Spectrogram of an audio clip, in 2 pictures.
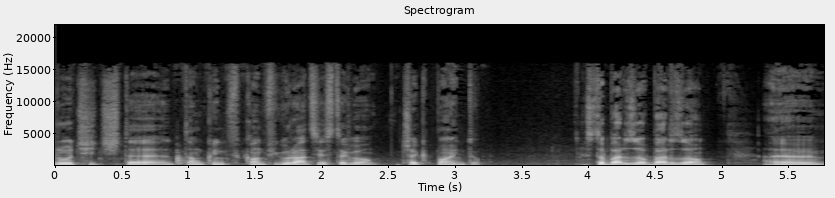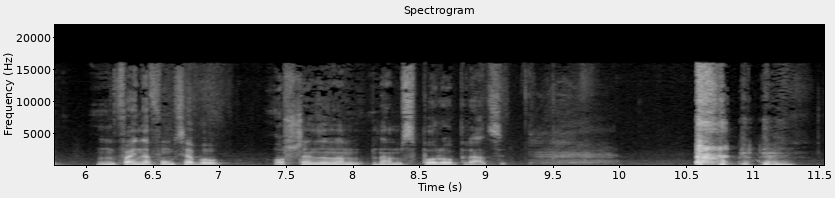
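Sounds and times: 
speech: 0.0 - 3.3, 4.0 - 9.2, 10.8 - 11.4
man with a slight cold coughing: 10.6 - 11.4.

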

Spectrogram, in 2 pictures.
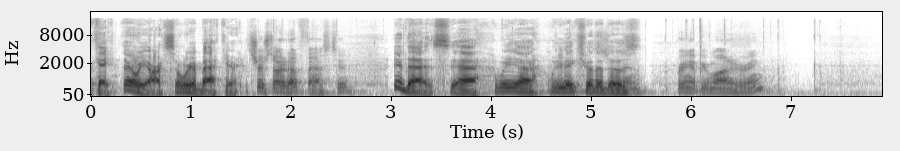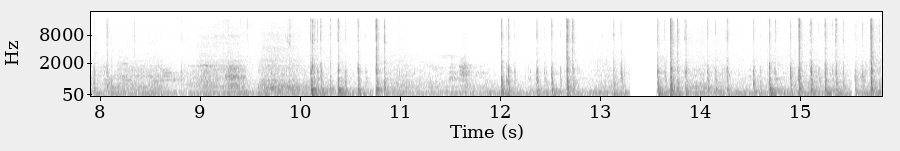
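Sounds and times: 
speech: 0.0 - 6.8
typing on a small computer keyboard: 5.7 - 8.2, 10.0 - 10.9, 12.0 - 15.8.

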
